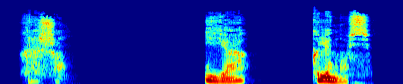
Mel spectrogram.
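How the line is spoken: Quiet but firm. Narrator (Russian): тихо, но твердо сказала Елена

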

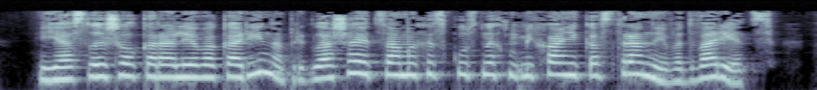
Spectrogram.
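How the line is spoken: Plain. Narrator (Russian): ответил гость

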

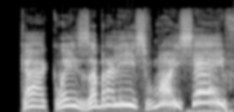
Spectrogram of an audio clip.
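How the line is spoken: Shrieking. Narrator (Russian): визжала Беллатриса

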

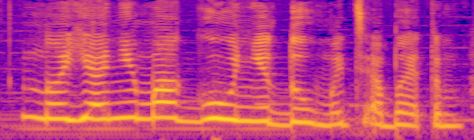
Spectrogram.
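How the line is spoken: Sobbing. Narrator (Russian): зарыдала она

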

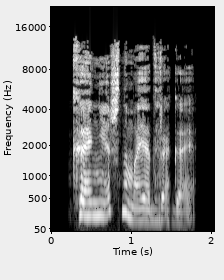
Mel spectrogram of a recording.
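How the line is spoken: Snorting. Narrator (Russian): фыркнула Черная королева

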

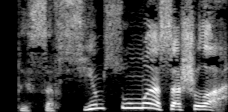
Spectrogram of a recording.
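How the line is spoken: Hiss. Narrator (Russian): прошипел Родька

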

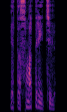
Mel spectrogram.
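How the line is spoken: Whisper. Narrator (Russian): шепнул Ник Василисе

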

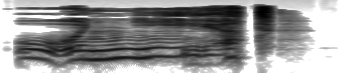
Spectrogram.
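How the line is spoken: Groaning. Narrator (Russian): простонал Матвей

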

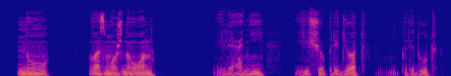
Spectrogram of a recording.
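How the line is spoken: Uncertain suggestion. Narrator (Russian): неуверенно предположила Берта

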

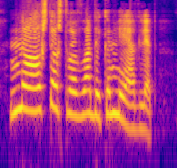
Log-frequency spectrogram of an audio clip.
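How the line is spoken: Angry shout. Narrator (Russian): злобно закричал он

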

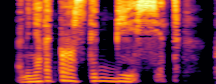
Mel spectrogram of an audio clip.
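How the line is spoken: Angry hiss. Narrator (Russian): прошипела актриса

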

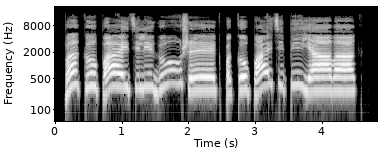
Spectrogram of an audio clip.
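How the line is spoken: Sing-song vendor call. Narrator (Russian): Нараспев предлагала толстенькая продавщица

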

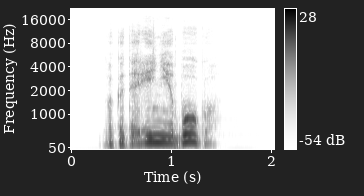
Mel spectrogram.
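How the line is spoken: Quiet voice. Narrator (Russian): сказал тихим голосом

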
